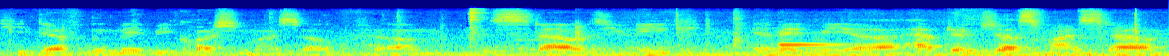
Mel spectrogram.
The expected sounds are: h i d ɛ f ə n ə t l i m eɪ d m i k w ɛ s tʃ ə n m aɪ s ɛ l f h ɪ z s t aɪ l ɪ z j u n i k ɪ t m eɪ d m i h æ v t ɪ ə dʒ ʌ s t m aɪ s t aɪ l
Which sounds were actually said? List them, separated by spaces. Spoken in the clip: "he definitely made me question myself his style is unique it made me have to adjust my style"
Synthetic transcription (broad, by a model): h i d ɛ f ə n ə t l i m eɪ d m i k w ɛ s tʃ n m aɪ s ɛ l f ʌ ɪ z s t aɪ l ɪ z j u n i k ɪ t m eɪ d m i h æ f t ɪ dʒ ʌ s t m aɪ s t aɪ l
